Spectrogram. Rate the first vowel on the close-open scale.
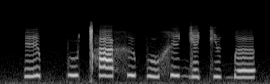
close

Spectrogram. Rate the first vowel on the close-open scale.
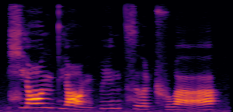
open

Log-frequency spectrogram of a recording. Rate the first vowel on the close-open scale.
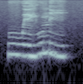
close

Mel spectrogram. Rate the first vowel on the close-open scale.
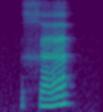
open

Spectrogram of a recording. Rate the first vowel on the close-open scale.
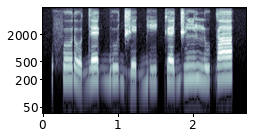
mid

